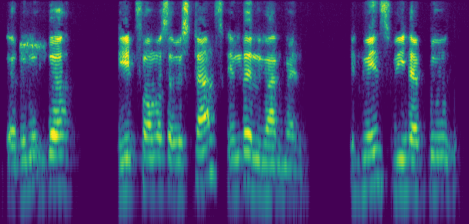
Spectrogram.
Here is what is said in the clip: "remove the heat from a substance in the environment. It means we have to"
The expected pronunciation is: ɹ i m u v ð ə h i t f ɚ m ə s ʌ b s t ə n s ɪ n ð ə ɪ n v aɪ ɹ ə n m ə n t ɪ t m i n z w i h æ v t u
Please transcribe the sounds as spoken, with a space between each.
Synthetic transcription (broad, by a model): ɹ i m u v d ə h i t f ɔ m ə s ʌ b s t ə n s ɪ n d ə ɪ n v aɪ ɹ ə n m ə n t ɪ t m i n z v i h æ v t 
